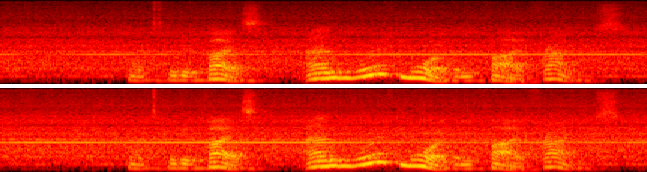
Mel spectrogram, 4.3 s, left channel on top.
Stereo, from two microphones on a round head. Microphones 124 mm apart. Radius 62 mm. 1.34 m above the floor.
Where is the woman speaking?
45° right (ahead or behind), 1.6 m.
